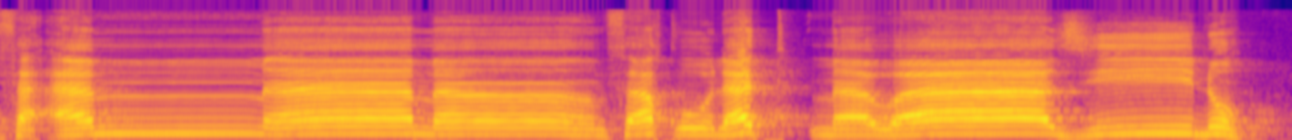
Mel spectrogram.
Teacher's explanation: So you need to see here the mim mushaddad. So we'll have to do the ghunna. Then there's the alif madda, so we have to stretch.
